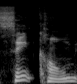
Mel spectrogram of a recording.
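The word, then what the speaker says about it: Saint Cosme: This is called Saint Combe. It is a Côte de Rhône from the southeastern part of France. Saint Combs, like is that like Puffy Combs? Kinda, except it's spelled Cosme.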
